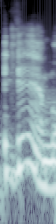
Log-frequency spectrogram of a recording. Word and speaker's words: Kajam: Did I say that right, Kajam? I think I did, right? – It's cool. Kajam, like Shazam.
